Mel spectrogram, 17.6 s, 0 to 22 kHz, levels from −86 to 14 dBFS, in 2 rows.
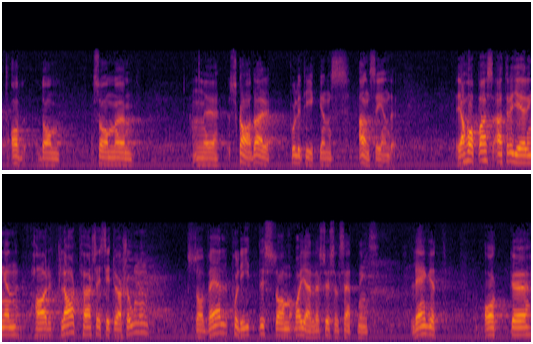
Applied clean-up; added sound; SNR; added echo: none; none; none; none.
